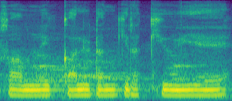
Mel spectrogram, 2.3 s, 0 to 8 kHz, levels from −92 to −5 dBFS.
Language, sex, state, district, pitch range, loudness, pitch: Hindi, male, Uttar Pradesh, Shamli, 115-120 Hz, -13 LUFS, 115 Hz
